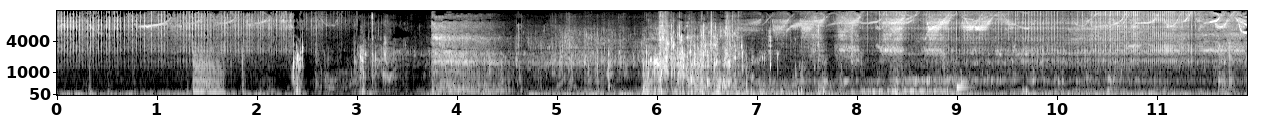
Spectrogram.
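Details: Water splashes and gurgles over a steady boat rumble, with a few bumps and possibly faint voices. No clear animal call stands out.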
